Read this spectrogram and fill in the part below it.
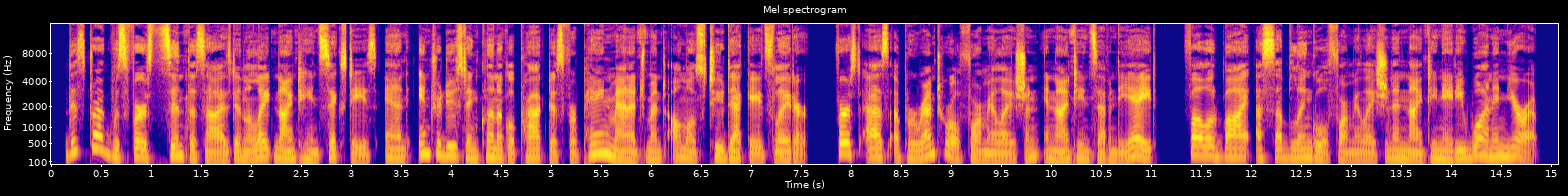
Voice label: Articulate Believable

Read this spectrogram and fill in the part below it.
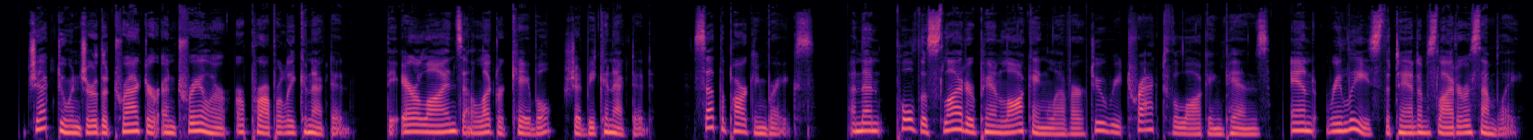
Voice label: Procedures Deep Authoritative

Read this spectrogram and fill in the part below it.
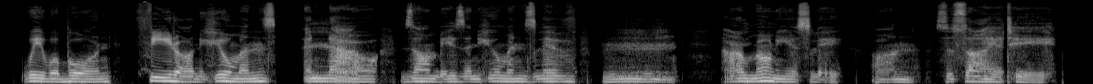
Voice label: Zombie Brooding Creepy

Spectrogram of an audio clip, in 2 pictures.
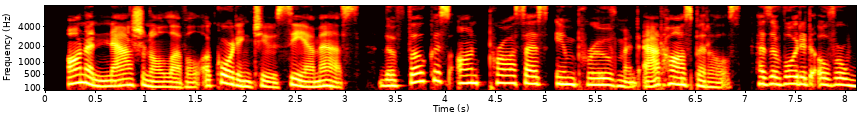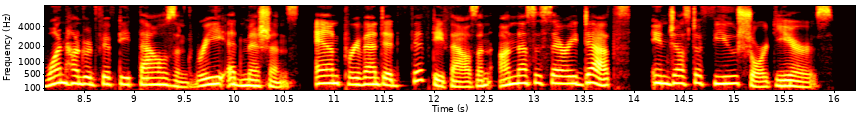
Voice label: Narrator Teacher

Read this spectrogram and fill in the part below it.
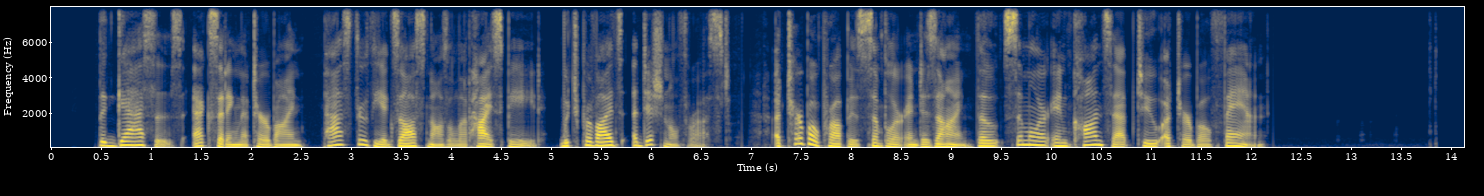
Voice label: Aircraft Professional Approachable

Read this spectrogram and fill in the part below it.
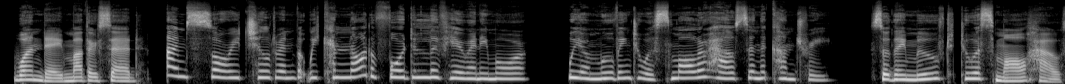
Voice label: Childrens Traditional

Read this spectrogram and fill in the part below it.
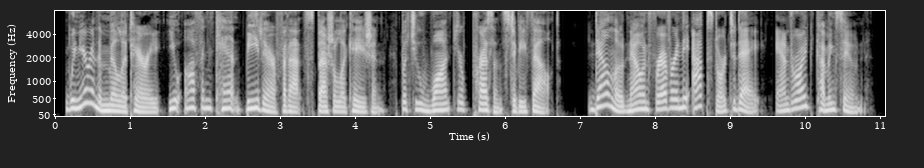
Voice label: Military Sincere Optimistic

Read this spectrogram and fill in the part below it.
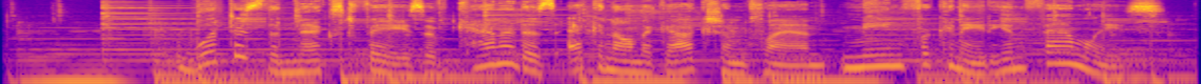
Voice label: authoritative natural

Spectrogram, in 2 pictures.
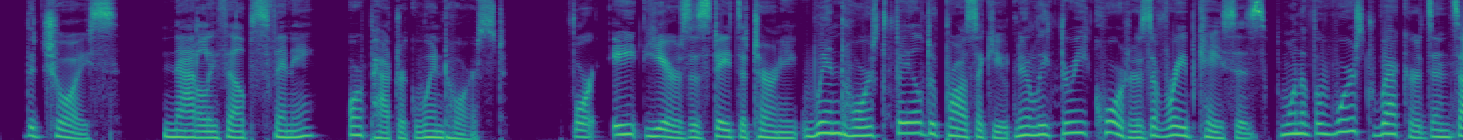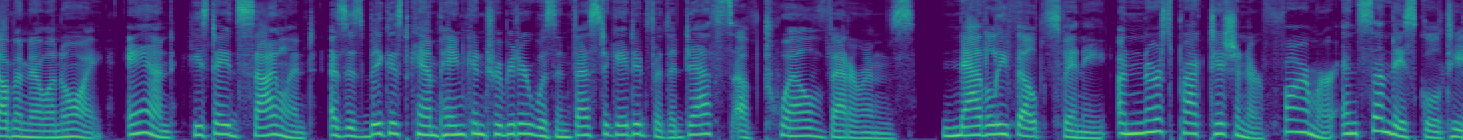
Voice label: Political ad Comparison

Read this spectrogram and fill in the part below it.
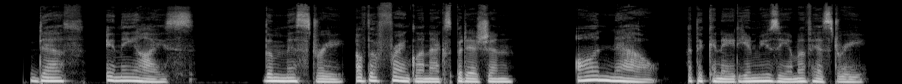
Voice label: Exhibit Promo

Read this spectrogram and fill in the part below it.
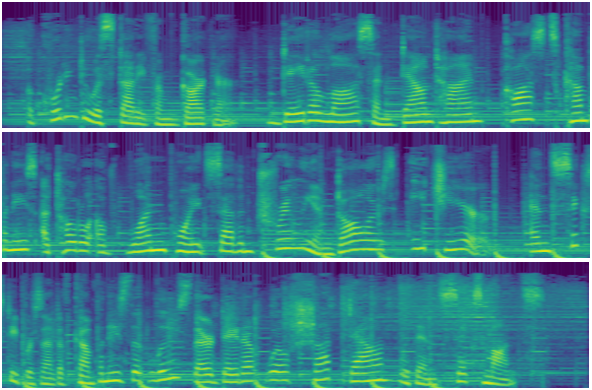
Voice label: Voice Over Artist Corporate

